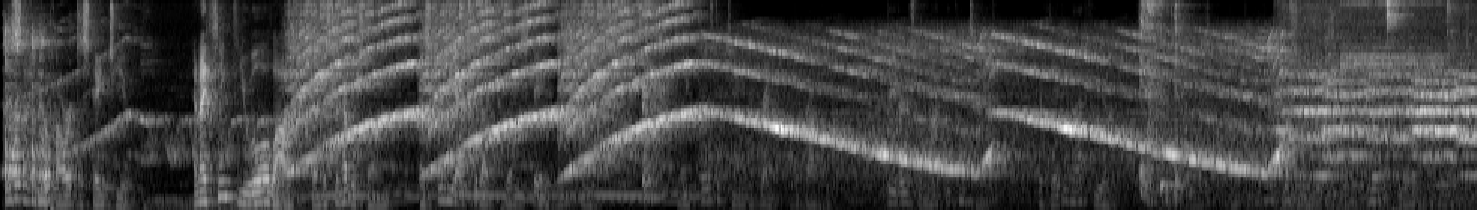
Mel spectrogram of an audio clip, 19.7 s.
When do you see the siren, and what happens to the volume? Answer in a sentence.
The siren can be heard from 0.0 to 19.6 s, getting louder.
